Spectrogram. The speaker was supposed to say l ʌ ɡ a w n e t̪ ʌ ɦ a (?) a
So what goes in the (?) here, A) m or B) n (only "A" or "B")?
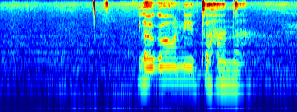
B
